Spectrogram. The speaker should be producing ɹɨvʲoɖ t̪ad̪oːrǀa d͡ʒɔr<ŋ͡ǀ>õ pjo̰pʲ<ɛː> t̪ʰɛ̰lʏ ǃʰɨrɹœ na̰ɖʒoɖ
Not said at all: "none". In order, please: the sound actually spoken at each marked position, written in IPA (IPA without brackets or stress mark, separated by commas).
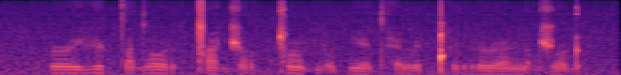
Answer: ǀ, ɛː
